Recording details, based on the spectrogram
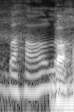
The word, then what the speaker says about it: Bahá'u'lláh: Okay, and there's this Bahá'u'lláh, if I'm pronouncing that correctly. – Yeah, Bahá'u'lláh.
